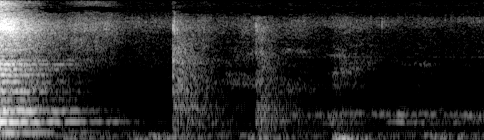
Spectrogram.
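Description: A few soft footsteps on a rubber-matted gym floor, the last a short low thump near the end.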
